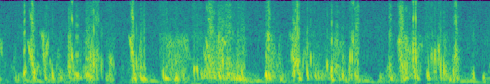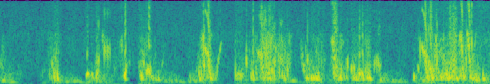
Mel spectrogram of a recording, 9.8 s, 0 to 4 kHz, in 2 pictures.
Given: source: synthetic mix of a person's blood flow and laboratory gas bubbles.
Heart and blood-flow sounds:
Doppler ultrasound of blood flow; precordium
0.00-0.05 s: bubbles
0.20-0.57 s: bubbles
0.65-1.17 s: bubbles
1.27-1.51 s: bubbles
1.59-2.52 s: bubbles
2.62-2.82 s: bubbles
2.88-3.62 s: bubbles
3.88-3.93 s: bubbles
3.96-4.62 s: bubbles
4.71-4.78 s: bubbles
5.37-5.52 s: bubbles
5.75-6.21 s: bubbles
6.27-6.60 s: bubbles
6.86-7.14 s: bubbles
7.25-7.84 s: bubbles
7.88-8.16 s: bubbles
8.20-8.72 s: bubbles
9.02-9.81 s: bubbles
From the record:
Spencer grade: 4 (maximum detectable bubble signal sounding continuously throughout systole and diastole of every cardiac period, and overriding the amplitude of the normal cardiac signals); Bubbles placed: anywhere in the cardiac cycle

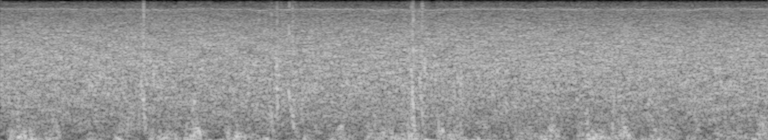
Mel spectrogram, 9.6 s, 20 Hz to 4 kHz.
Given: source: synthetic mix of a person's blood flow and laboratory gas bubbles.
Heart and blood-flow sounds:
Doppler ultrasound of blood flow; precordium
1.43-1.96 s: bubbles
3.35-3.54 s: bubbles
3.58-3.85 s: bubbles
3.92-3.99 s: bubbles
5.02-5.38 s: bubbles
5.42-5.81 s: bubbles
From the record:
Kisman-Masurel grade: 222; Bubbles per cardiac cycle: several, 3 to 8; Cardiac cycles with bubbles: 10 to 50%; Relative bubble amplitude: moderate (0.250 to 0.450); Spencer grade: 2 (many but less than half of the cardiac periods contain bubble signals, singularly or in groups); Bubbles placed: anywhere in the cardiac cycle

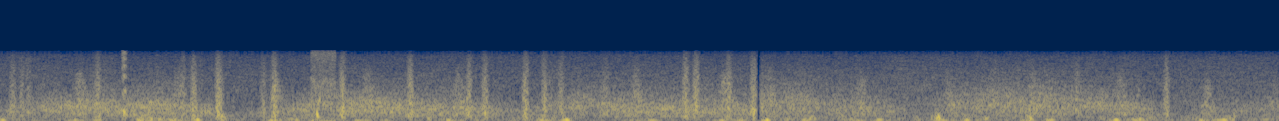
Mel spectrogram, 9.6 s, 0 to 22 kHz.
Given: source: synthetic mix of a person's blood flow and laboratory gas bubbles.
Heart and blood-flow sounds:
Doppler ultrasound of blood flow; subclavian vein
0.92-0.98 s: bubbles
2.34-2.53 s: bubbles
From the record:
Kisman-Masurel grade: 123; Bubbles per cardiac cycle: 1 to 2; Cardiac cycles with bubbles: 10 to 50%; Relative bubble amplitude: loud (0.450 to 0.775); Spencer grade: 2 (many but less than half of the cardiac periods contain bubble signals, singularly or in groups); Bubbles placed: anywhere in the cardiac cycle

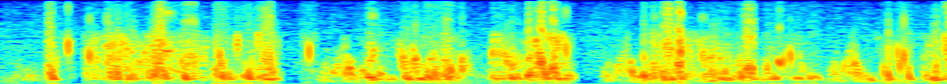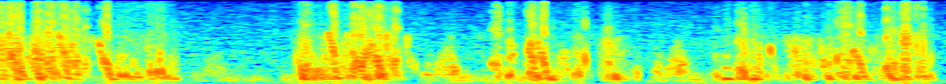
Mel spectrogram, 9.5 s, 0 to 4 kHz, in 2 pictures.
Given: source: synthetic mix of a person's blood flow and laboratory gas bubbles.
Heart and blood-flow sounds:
Doppler ultrasound of blood flow; precordium
0.22-0.38 s: bubbles
0.41-1.41 s: bubbles
1.50-1.58 s: bubbles
1.78-2.35 s: bubbles
2.43-2.88 s: bubbles
3.19-4.12 s: bubbles
4.38-5.65 s: bubbles
6.19-6.83 s: bubbles
7.17-7.70 s: bubbles
7.72-7.94 s: bubbles
8.29-9.43 s: bubbles
From the record:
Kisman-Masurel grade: 444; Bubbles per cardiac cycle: continuous sound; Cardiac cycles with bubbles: 100%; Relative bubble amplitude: maximal (0.775 to 0.999); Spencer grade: 4 (maximum detectable bubble signal sounding continuously throughout systole and diastole of every cardiac period, and overriding the amplitude of the normal cardiac signals); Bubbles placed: only in the low amplitude regions of the cardiac cycle

